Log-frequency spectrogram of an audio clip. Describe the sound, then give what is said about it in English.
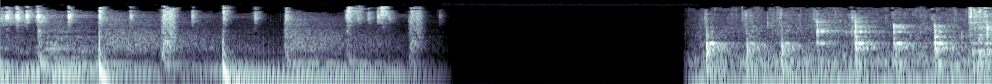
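Kitchen clatter of a meal being made: a spoon stirring in a pot, clinking dishes and utensils, with sharp metallic knocks, a sudden silent gap, then more busy clinking and scraping. “These are the sounds of a dinner.”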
